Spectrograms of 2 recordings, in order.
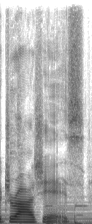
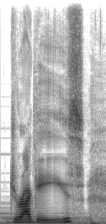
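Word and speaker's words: dragées: in some small silver garages I used to pronounce this how it was spelt druggies but it's a bit more sophisticated than that we also want to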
